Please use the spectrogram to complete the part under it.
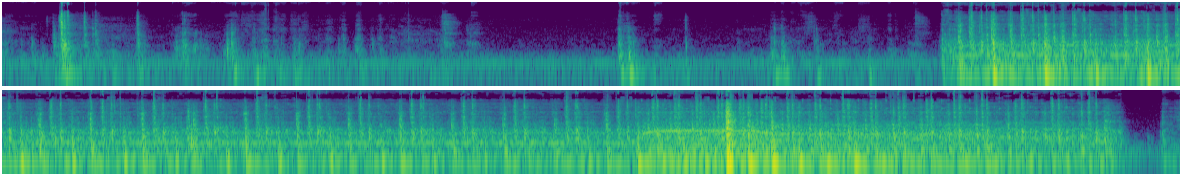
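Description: Sewing machine stitching a fabric Olson mask, starting after several quiet clicks and taps and then running in a fast, continuous mechanical chatter for about ten seconds, close and steady, speeding up near the end.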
